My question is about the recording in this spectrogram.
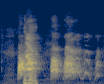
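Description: A pet dog barks indoors, one strong, harsh bark followed by three shorter, softer barks, fairly faint overall and with no talk over them.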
